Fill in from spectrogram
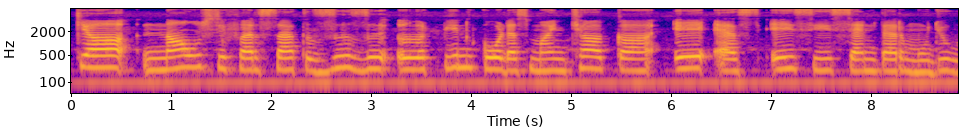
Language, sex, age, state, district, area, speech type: Kashmiri, female, 18-30, Jammu and Kashmir, Budgam, rural, read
